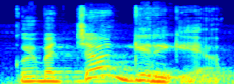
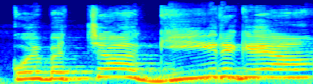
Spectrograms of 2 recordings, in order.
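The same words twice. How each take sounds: First: गिर with a short, quick i; correct short vowel. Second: गिर stretched to "geer"; wrong long vowel. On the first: Teacher gives the right sentence, short i in गिर. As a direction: keep the i in गिर brief. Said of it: "गिर गया बोलते हैं". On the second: Teacher shows pupils a mistake, long ee in गिर. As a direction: draw out the i of गिर into ee. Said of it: "गिर गया तो नहीं बोलते". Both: Shown as a demonstration.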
